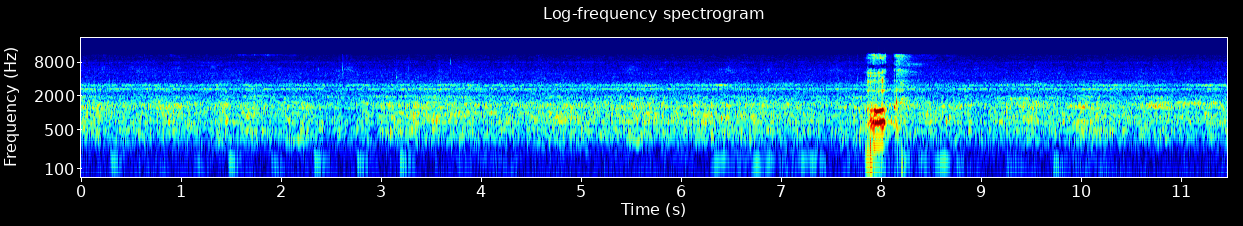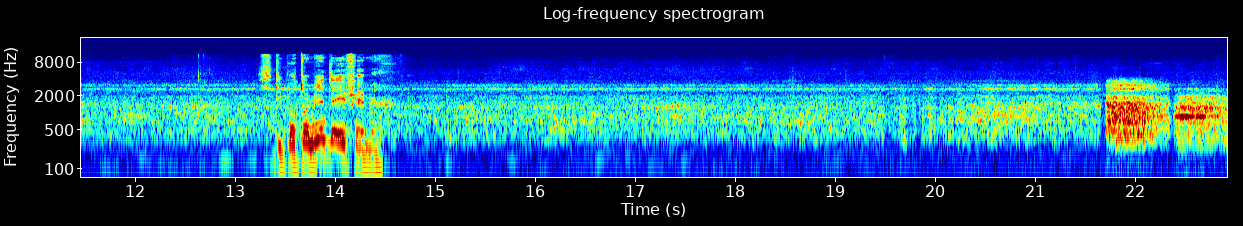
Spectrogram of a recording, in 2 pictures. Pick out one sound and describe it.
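A radio receiver hisses with steady static from its loudspeaker.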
